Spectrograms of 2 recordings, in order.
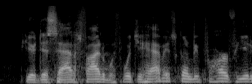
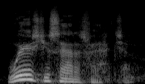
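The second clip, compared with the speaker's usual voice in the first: ordinary talk, nothing marked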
